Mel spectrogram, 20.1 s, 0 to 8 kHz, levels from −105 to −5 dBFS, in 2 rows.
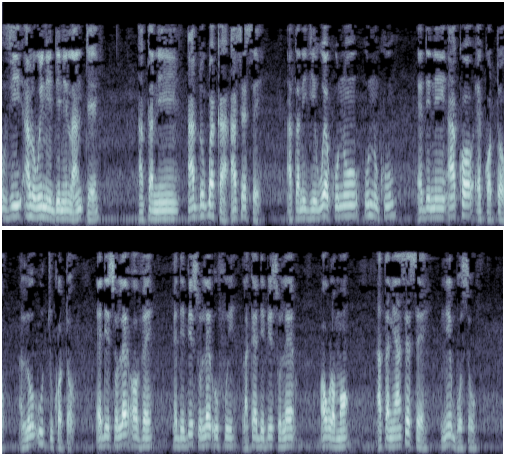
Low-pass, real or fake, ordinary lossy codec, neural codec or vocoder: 7.2 kHz; real; MP3, 24 kbps; none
